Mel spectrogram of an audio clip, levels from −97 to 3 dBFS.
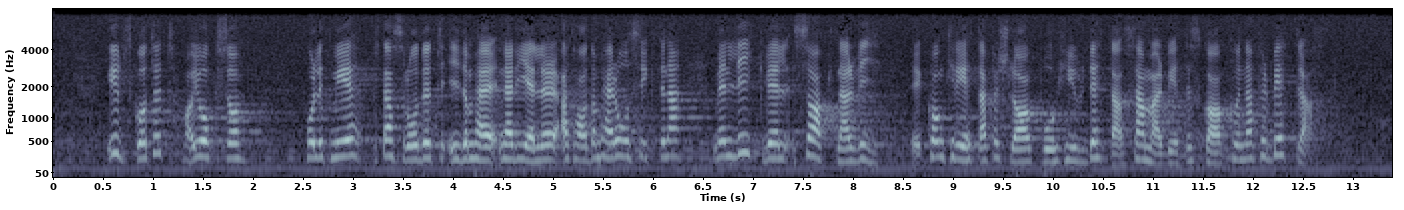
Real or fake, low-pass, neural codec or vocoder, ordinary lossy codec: real; 7.2 kHz; none; none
